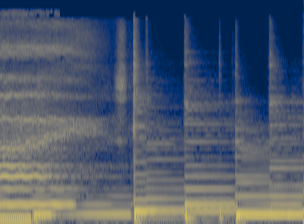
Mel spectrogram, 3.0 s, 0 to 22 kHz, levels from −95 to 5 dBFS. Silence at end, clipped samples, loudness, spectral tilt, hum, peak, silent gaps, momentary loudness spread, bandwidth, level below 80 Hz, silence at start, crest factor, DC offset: 0 s; under 0.1%; -25 LUFS; -6 dB/octave; none; -6 dBFS; none; 9 LU; 18 kHz; -34 dBFS; 0 s; 16 dB; under 0.1%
